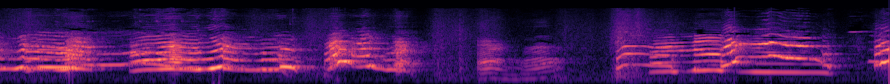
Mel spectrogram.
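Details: Pet dogs "talking" with excited wavering howls and yowls, excited about a car ride and a walk; rising and falling tonal cries in quick bursts, one lower groaning note mid-way, no speech over them.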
